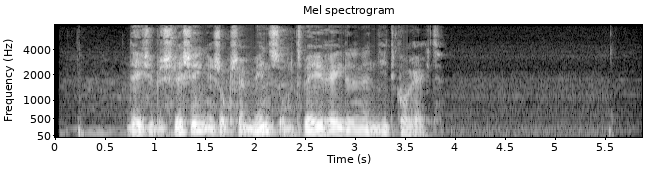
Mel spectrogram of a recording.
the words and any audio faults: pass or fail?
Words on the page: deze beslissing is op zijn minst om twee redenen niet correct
pass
